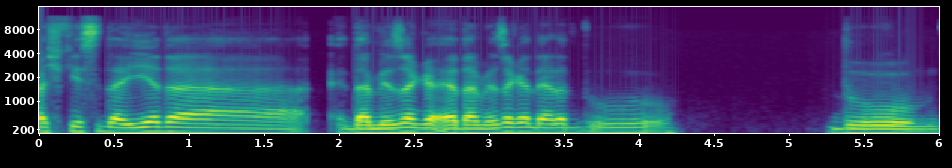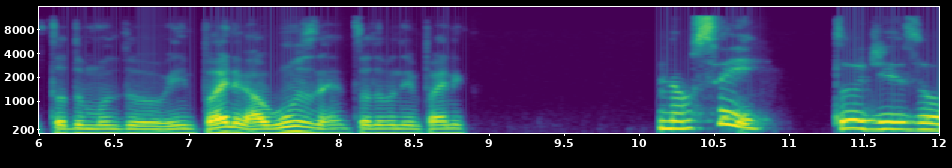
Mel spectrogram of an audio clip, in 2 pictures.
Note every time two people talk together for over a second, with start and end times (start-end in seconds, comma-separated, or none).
none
